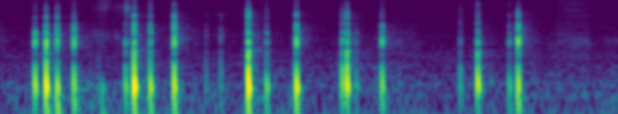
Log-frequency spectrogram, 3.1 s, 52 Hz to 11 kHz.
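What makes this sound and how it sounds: A hardcover children's book with a cardboard cover, possibly a Star Wars book, is tapped in a quick, uneven series of sharp, dry knocks. Each tap has a low body near 200 Hz and a bright click, and dies away almost at once.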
